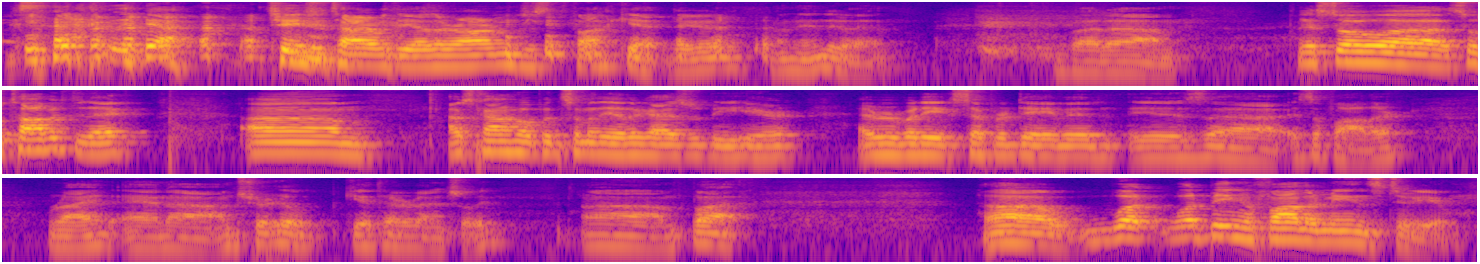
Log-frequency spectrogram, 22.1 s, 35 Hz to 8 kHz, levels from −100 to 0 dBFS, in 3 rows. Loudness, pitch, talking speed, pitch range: -24 LUFS, 130 Hz, 180 wpm, 110-145 Hz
